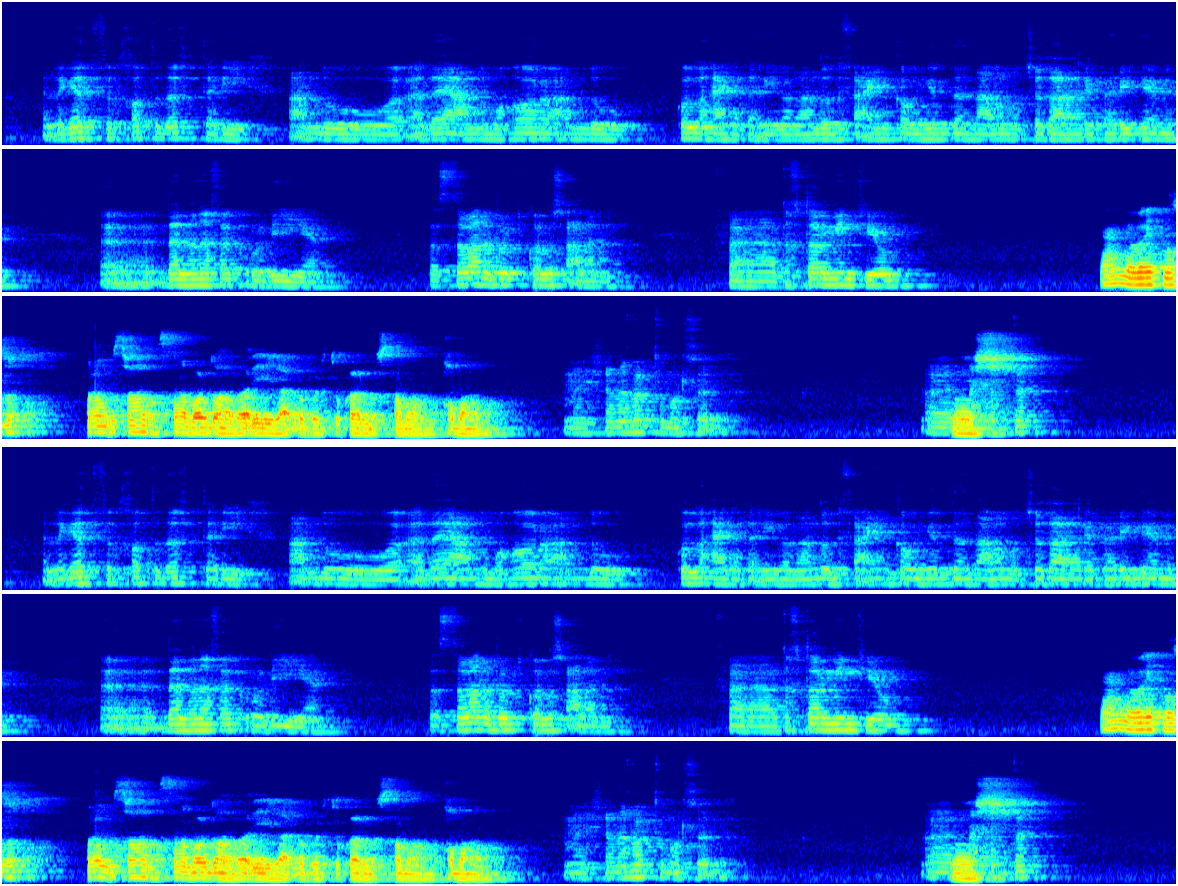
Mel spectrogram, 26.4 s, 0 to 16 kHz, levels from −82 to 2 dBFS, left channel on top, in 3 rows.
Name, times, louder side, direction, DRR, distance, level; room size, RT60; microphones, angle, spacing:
voice 1, 0.3-4.7 5.1-8.9 9.5-11.2 12.0-13.4 14.2-15.5 21.8-23.1 24.5-25.3, equal, 5° left, -2 dB, 1.9 m, -38 dB
voice 2, 17.0-17.9 18.2-21.3 24.7-25.2, left 2 dB, 30° left, 1 dB, 0.8 m, -23 dB
9.2 x 5.6 x 7.9 m, 0.75 s
head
